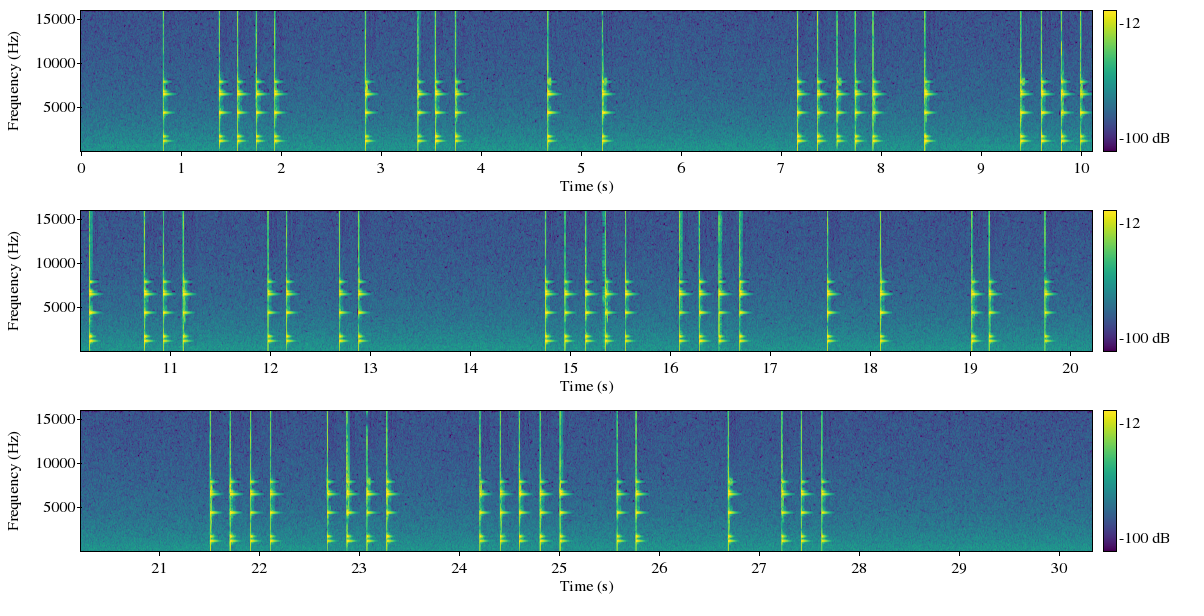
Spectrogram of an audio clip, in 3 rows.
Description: Tap code, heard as taps on glass, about 5 knocks a second. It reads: DCA VXG YAF TWC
